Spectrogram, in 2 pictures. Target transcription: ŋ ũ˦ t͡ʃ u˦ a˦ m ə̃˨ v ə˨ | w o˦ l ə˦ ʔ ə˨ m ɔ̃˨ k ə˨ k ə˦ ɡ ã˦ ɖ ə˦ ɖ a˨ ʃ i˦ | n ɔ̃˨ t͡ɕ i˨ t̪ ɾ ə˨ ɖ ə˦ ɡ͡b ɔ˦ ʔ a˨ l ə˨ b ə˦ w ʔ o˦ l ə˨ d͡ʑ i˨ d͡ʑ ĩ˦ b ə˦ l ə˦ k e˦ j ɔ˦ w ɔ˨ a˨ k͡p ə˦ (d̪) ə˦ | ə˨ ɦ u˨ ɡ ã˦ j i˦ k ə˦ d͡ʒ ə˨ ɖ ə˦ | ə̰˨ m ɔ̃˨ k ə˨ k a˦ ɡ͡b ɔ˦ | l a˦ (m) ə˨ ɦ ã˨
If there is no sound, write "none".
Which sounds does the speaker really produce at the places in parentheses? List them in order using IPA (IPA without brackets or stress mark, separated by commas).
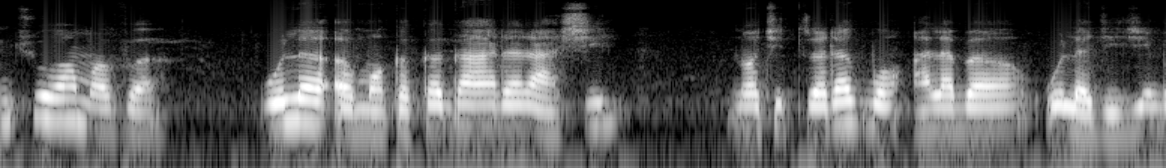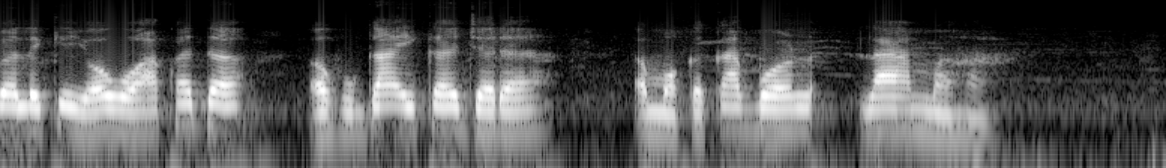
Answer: d̪, m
